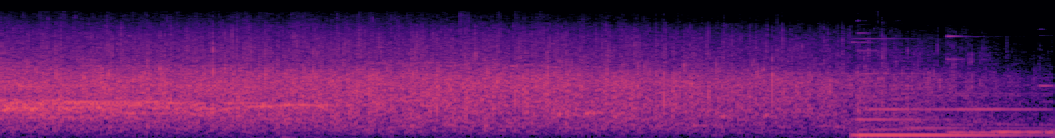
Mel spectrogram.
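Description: Studio audience applauding and cheering with whistling, slowly dying down. About four seconds in, a recorded music track starts with slow, sustained low notes.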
